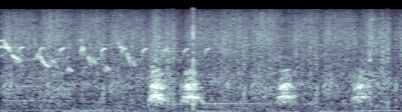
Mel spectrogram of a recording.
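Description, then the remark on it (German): A dog barks several times in short, irregular bursts at moderate volume, set against a busy, steady background with high chirping sounds. No one speaks. “Ich dachte, den Hund kann ich jetzt töten.”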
